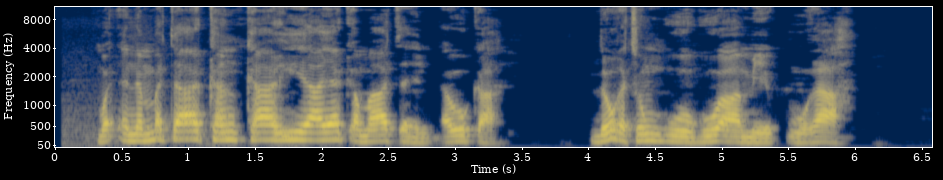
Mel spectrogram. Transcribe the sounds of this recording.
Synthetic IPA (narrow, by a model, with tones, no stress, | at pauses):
wɐ˦ɗɐ˨nɪ˦mːɐ˦taː˦kɐ˦ŋkaː˦ɽɪ˦jaː˦jaː˦kaː˨maː˦ta˨ʔɪ˨nɗa˦wkaː˨ | loː˦kɐ˨t͡ʃɪ˦ŋɡʷoː˨ɡʷʊ˦waː˨meː˨kʷʼuː˨ɽaː˦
